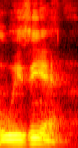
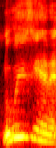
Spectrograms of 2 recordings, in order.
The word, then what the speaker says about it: Louisiana: I said Louisiana. But when you're from down there, they say Louisiana. They don't play. They say Louisiana with the L-O-O. They say it double up.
